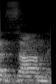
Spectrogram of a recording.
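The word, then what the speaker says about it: زعم: رفاقت پہ زام ہے۔ یہ عام طور پر اس لفظ کو لوگ زوم بولتے ہیں، تو صحیح تلفظ اس کا زام ہے۔ کس کس کو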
